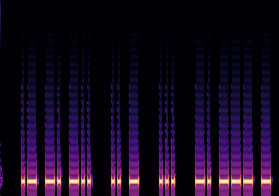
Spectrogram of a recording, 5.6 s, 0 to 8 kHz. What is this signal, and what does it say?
Morse code, heard as a keyed tone, about 20 wpm, 610 Hz. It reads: AND IT S NOT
